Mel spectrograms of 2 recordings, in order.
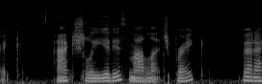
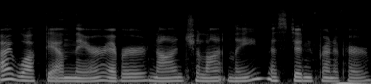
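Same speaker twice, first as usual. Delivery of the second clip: ordinary talk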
